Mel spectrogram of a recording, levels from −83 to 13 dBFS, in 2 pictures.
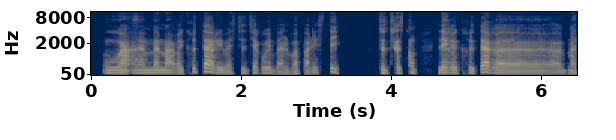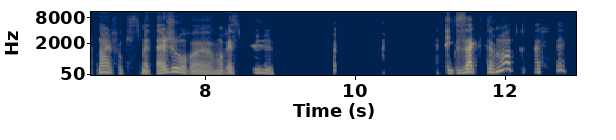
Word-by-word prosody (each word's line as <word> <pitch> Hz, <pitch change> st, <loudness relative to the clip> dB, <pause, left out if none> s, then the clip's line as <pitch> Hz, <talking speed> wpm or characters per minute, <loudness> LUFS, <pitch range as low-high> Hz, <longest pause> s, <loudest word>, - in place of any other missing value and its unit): Ou 140 Hz, -3 st, 0 dB
un 130 Hz, -, +7 dB
un 140 Hz, -2 st, 0 dB
même 135 Hz, 0 st, +2 dB
un 125 Hz, 0 st, +4 dB
recruteur, 175 Hz, -, +4 dB
il 130 Hz, -, 0 dB
va 120 Hz, -1 st, -4 dB
se 130 Hz, -, -11 dB
dire: 135 Hz, +3 st, -4 dB
«Oui, 135 Hz, -1 st, -1 dB
bah 110 Hz, -4 st, -5 dB
elle 110 Hz, -, -5 dB
va 115 Hz, +2 st, -4 dB
pas 115 Hz, -, -3 dB
rester». 135 Hz, -, -3 dB, 0.5 s
De 155 Hz, -, +3 dB
toute 130 Hz, -, -5 dB
façon, 145 Hz, +3 st, -1 dB, 0.3 s
les 140 Hz, +1 st, +5 dB
recruteurs, 135 Hz, +4 st, +3 dB, 0.9 s
heu, -, -, -9 dB
maintenant, 125 Hz, +6 st, -1 dB
il 160 Hz, -, -1 dB
faut 120 Hz, -, -14 dB
qu'ils -, -, -22 dB
se -, -, -18 dB
mettent 120 Hz, 0 st, -3 dB
à 130 Hz, +4 st, +5 dB
jour, 160 Hz, -8 st, 0 dB
heu, 115 Hz, -2 st, -4 dB
on 120 Hz, -, -5 dB
reste 120 Hz, -2 st, -5 dB
plus. 140 Hz, -9 st, -7 dB, 2.3 s
Exactement, 175 Hz, -, +2 dB
tout -, -, -25 dB
à 170 Hz, 0 st, -7 dB, 0.2 s
fait. 255 Hz, -1 st, -10 dB
135 Hz, 175 wpm, -24 LUFS, 125-160 Hz, 2.3 s, un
